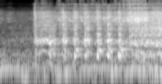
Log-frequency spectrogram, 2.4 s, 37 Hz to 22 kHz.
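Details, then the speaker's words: Honda CR-V 2.4: short crank, catches right away and settles to a steady, even idle with no misses. It is expected to quieten a little more once the oil comes up. "ติดง่ายเกินซึ่งเลยครับโอ้โหนี่สิขึ้นมานิ่งคลิปเลยครับตัวนี้เดี๋ยวสักพักนึงนะขอน้ำมันขึ้นก็จะเงียบลงอีกนิดนึงครับ"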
